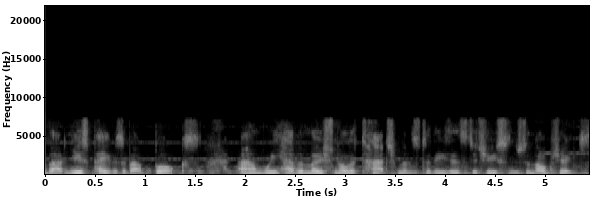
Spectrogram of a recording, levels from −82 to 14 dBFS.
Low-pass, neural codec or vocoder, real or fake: 7.2 kHz; vocoder, 44.1 kHz, 128 mel bands every 256 samples, BigVGAN v2; fake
